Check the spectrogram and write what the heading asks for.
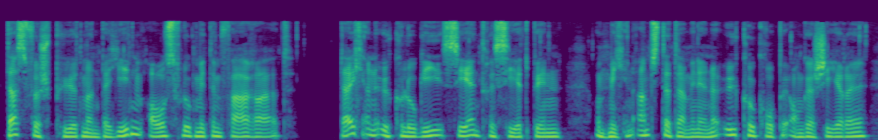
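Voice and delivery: ordinary talk, nothing marked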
